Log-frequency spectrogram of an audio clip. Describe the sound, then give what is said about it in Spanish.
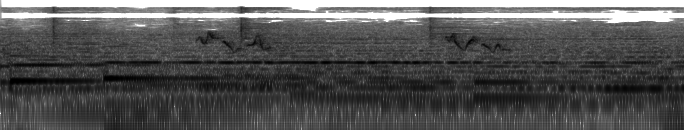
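Birdsong chirps in a guided meditation, a few short bright bursts in two brief clusters, sounding over a steady, sustained music bed with a low drone underneath. “Escucha el canto de las aves que te arrullan con su dulce canto.”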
